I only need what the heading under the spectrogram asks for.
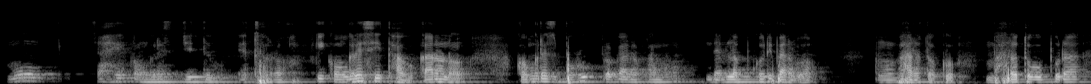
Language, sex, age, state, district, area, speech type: Odia, male, 30-45, Odisha, Koraput, urban, spontaneous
